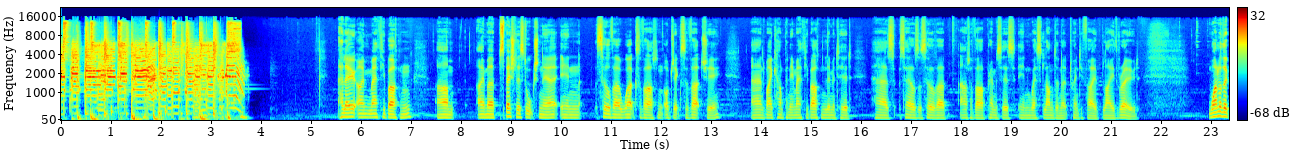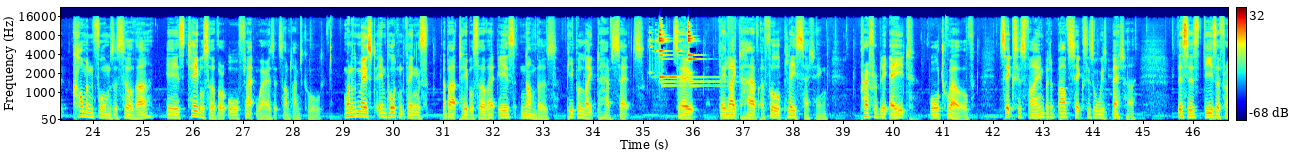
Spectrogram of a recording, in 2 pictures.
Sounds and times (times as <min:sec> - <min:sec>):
Music: 0:00.0 - 0:46.7
Speech: 0:05.6 - 0:13.2, 0:13.8 - 0:21.6, 0:23.0 - 0:35.0, 0:35.6 - 0:38.7, 0:39.3 - 0:44.9, 0:45.7 - 0:46.7.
